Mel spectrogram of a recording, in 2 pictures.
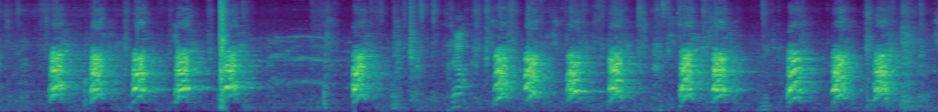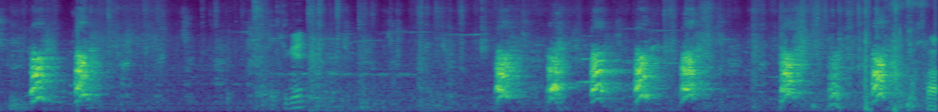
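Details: Belgian Malinois barking steadily and rapidly, strings of loud clipped barks about two per second, broken by a short lull; human speech is audible between the barks.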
